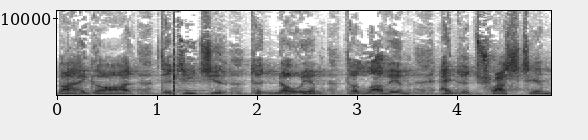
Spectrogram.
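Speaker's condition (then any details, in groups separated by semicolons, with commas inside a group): Laryngeal cancer; vocal cord cancer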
